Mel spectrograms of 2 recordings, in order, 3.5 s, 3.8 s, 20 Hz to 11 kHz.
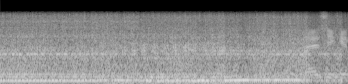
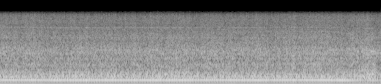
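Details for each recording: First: Opel GT with fuel-injected 2.4 L CIH engine, warm idle, contact-cleaner spray test. Short spray hisses near the intake manifold gasket make the idle sag and nearly stall, confirming a manifold gasket vacuum leak to be fixed. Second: Fuel-injected 2.4 L CIH Opel GT petrol engine idles evenly with a steady low hum while contact cleaner is sprayed on hose connections; no speed dips or surges, so no vacuum leak at those spots.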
